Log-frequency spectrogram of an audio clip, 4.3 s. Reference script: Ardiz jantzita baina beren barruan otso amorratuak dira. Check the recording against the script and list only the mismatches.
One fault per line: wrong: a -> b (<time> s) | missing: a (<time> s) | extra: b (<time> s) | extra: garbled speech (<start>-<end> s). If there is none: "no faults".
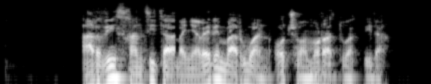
no faults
